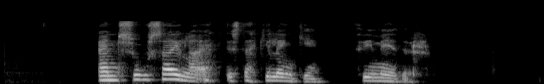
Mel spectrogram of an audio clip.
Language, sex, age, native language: Icelandic, female, 30-39, Icelandic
